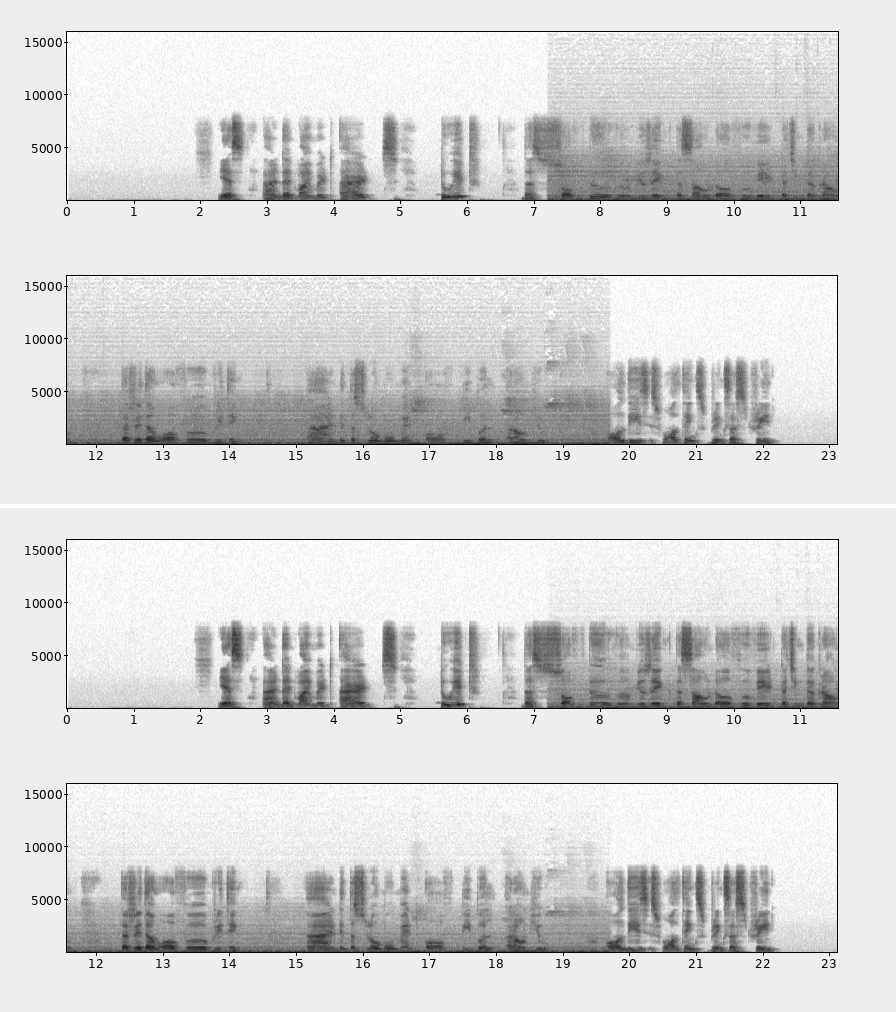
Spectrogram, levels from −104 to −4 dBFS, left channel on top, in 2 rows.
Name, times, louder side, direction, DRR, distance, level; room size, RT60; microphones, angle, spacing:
voice 1, 2.0-2.6 2.9-4.9 5.6-6.2 6.8-12.0 12.3-14.2 14.6-14.7 15.1-17.2 17.5-18.8 19.4-22.1, right 2 dB, 40° right, 1.2 m, -30 dB
sound 1, 7.2-19.7, left 1 dB, 70° left, 1.3 m, -35 dB
5.1 x 3.8 x 2.3 m
head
